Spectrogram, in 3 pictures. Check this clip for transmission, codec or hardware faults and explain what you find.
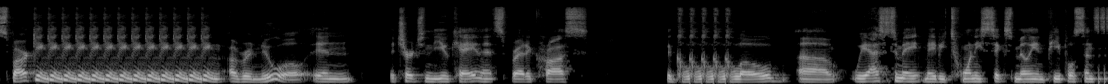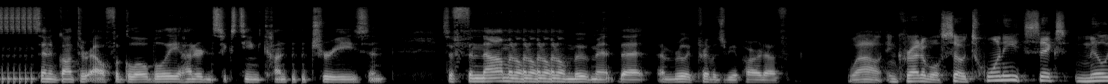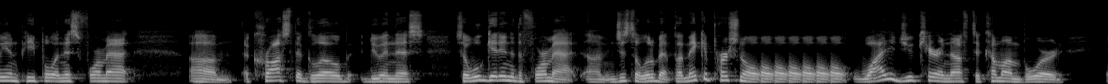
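The speech stutters six times, looping a short slice. This is repeated frames: a run of compressed frames was sent more than once, so the decoder replays it and the clip gets longer. The worst is 0.47–2.14 s, a 129 ms block replayed 12 times before "a renewal in the". The others are 6.89–7.36 s, 10.98–11.44 s (a 48 ms block, eight extra plays), 14.00–14.20 s, 16.30–16.72 s between "it's a phenomenal" and "movement that I'm really", and 29.76–30.60 s after "bit but make it". Each repeated block fits a run of about six frames.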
